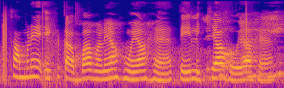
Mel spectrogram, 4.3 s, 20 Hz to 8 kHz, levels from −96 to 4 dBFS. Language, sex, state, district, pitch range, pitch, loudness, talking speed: Punjabi, female, Punjab, Pathankot, 225-275 Hz, 245 Hz, -15 LUFS, 140 wpm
